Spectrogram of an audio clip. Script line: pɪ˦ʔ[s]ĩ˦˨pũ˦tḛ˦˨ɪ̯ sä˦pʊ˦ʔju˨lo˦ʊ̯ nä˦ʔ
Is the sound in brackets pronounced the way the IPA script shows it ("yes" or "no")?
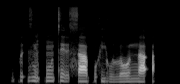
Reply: no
